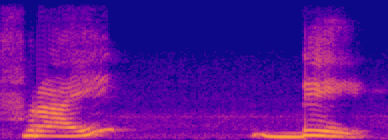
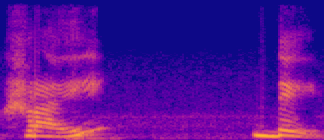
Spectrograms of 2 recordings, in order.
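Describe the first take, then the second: No difference in how they are said.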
